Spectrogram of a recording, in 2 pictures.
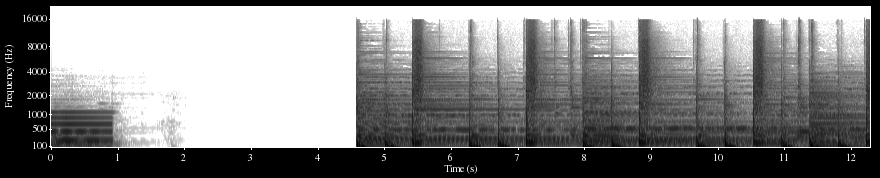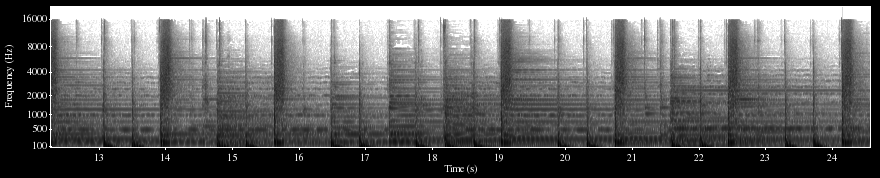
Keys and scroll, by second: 2.8 c, 7.6 Up, 8.1 Up, 8.6-9.8 Up, 20.2 shift+F8, 21.0-24.2 typing.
